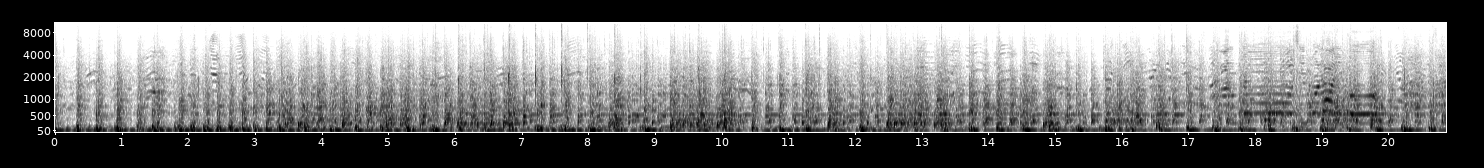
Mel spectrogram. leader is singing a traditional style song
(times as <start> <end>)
12.9 20.8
